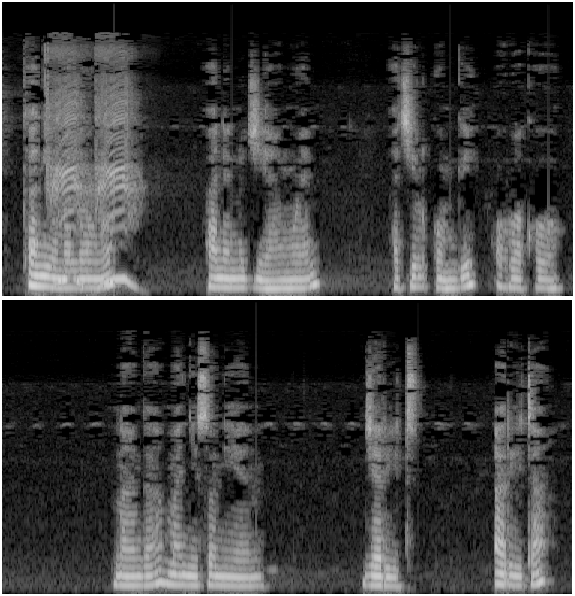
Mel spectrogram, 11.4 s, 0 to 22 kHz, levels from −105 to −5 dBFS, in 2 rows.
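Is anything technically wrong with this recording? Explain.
Yes, there are two problems in this speech clip.

Throughout, the audio is most likely low-bitrate audio saved at a high bitrate. The smeared, watery texture of a heavy lossy encode remains. That points to a Vorbis source at around 33 kbit/s later re-saved as MP3 at 256 kbit/s. The second encode keeps those losses rather than adding new damage, which is what separates this from a file that was simply encoded badly once.

At 1.11, 2.29 (just before "ji ang'wen"), 4.48, 5.45, 8.24 (just after "nanga manyiso ni en") and 9.85 s, single sharp clicks are heard. Each is likely dropped samples: a fraction of a millisecond goes missing, so the waveform jumps abruptly. Each shows as a thin vertical line across the spectrum. No sound is audibly lost, which distinguishes it from a dropout or a skipped buffer.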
